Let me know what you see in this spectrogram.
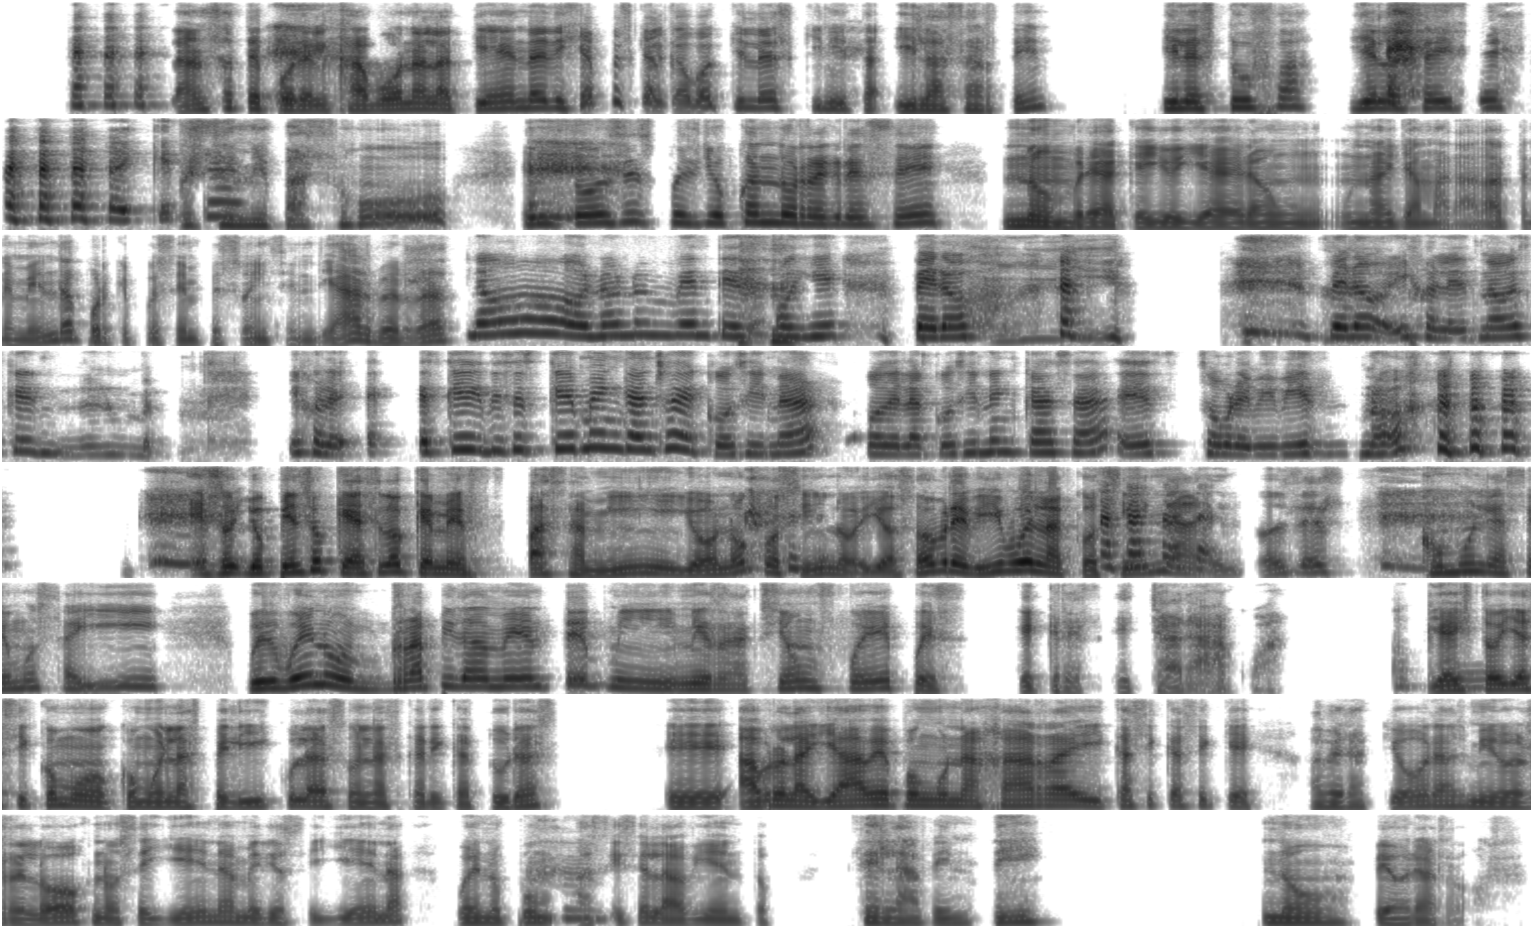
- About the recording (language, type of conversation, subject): Spanish, podcast, ¿Qué es lo que más te engancha de cocinar en casa?
- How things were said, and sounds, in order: laugh; laugh; chuckle; laughing while speaking: "Sí"; giggle; chuckle; laugh; laugh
